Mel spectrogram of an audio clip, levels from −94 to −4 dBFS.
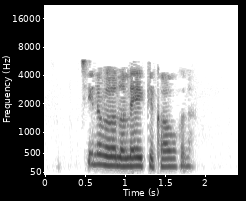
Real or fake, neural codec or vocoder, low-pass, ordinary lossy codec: fake; codec, 16 kHz, 1.1 kbps, Voila-Tokenizer; 7.2 kHz; MP3, 24 kbps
